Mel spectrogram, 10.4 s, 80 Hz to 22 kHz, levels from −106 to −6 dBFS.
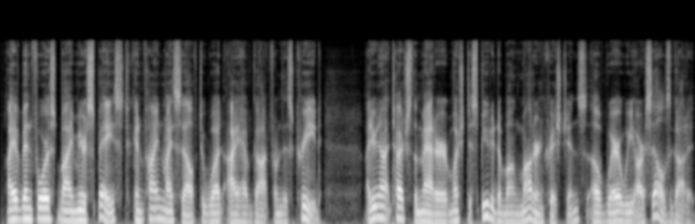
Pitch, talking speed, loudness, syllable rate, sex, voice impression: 120 Hz, 200 wpm, -20 LUFS, 5.2 syllables/s, male, very masculine, very middle-aged, very thick, tensed, slightly powerful, bright, soft, clear, fluent, raspy, cool, very intellectual, refreshing, sincere, calm, mature, very friendly, very reassuring, unique, elegant, sweet, lively, kind, slightly modest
